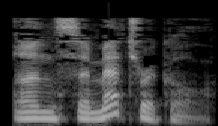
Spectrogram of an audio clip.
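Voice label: "unsymmetrical", British English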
